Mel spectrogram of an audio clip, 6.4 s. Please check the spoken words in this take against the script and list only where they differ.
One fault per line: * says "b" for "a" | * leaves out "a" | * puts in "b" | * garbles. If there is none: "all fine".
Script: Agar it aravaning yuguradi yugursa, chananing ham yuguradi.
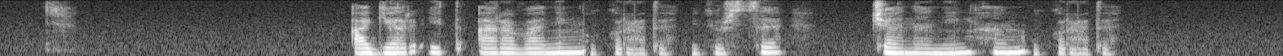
all fine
